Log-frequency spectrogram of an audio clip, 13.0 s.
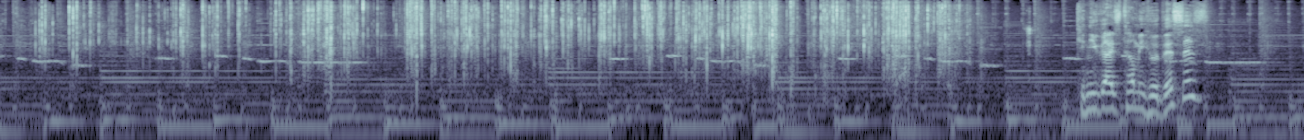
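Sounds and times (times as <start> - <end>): plastic wrapper crinkling: 0.0 - 9.9
background music with bass line: 0.0 - 13.0.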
